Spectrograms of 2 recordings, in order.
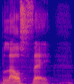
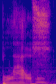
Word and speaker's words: blouse: learn spanish is that in spanish of course you want to pronounce that last syllable blase but in english it's silent isn't it just blouse one word english blouse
